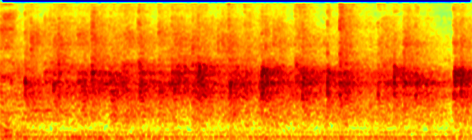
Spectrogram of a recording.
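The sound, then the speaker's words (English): Audience clapping during a sermon, a steady wash of applause at moderate loudness with a few sharper bursts, continuing evenly for several seconds without voices. “Oh, somebody must be clapping.”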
